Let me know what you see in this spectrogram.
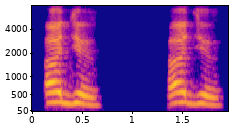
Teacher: جیم پہ میں نے اپنی آواز کو تھوڑا باؤنس بھی کیا اور میں نے اپنی آواز کو اٹھایا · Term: جہر کی صفت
